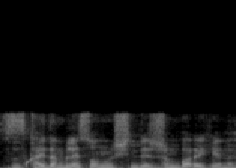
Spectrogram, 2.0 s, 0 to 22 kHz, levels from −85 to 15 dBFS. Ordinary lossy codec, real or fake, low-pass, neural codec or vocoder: MP3, 64 kbps; fake; 7.2 kHz; codec, 16 kHz, 8 kbps, FreqCodec, smaller model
